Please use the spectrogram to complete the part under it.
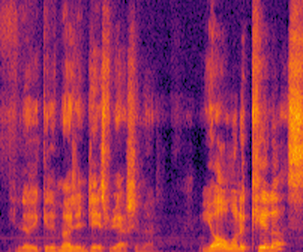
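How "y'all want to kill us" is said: put-on high, griping, complaining American accent. Imagining Jake's complaining reaction under pressure: Jake in an American accent. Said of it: "In American accent".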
